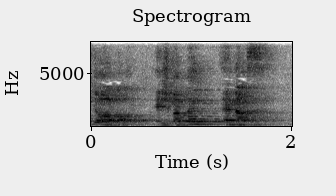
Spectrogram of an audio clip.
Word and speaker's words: Anas: Et je m'appelle Anas. Anas, attention, ça s'écrit UN, plus loin, AS.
